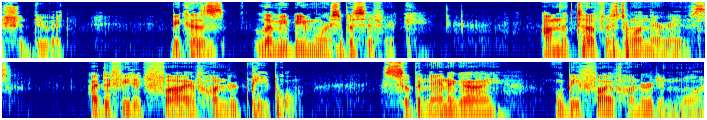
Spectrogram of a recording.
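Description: A man speaks in a put-on character voice with a very deep, low pitch. His pace is fairly slow, broken by long, frequent pauses. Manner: cocky, menacing.

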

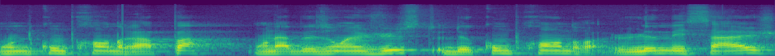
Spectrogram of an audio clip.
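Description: Speaking at a fairly high pitch, a man goes at a fairly slow pace. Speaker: public speaking coach. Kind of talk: interview, coaching advice. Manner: animated. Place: home room. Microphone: lapel.

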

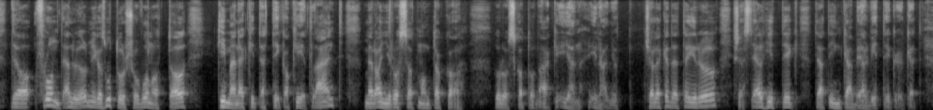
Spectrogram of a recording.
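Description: Slow-paced and dark and mellow in tone, a man speaks with vocal fry and ordinary pitch variation. The background is quiet. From Hungary, Solymár; Hungary. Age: 80s+. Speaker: local historian; interviewee. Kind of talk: interview testimony. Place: home room. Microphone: lapel.

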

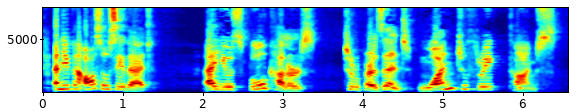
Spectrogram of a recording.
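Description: With a Chinese accent, a woman speaks very slowly at a high pitch, her intonation lively. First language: Mandarin Chinese. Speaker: middle school English teacher. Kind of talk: lecture. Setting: recorded online class. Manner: formal.

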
